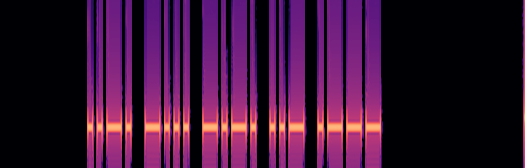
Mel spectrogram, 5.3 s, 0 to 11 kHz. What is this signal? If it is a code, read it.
Morse code, heard as a keyed tone, about 25 wpm, 700 Hz. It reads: FBCUJ
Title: Code Groups - 5 Letters - 25wpm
